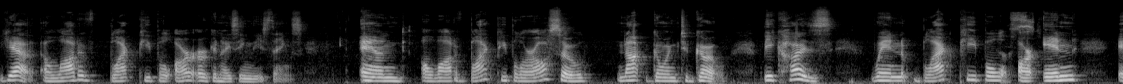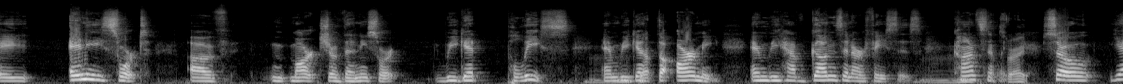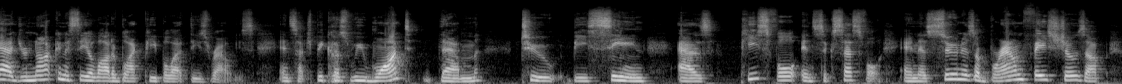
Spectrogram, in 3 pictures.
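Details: Adult speaker; typical speech.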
